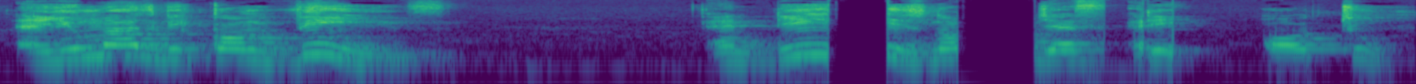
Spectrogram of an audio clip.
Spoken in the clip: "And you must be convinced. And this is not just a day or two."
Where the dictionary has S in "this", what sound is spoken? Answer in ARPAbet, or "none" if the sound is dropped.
none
